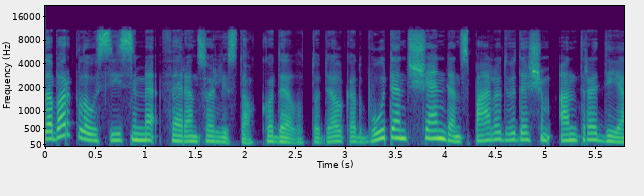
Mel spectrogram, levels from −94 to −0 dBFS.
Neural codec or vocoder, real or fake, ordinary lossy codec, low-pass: none; real; Opus, 64 kbps; 10.8 kHz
